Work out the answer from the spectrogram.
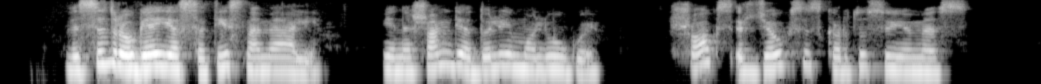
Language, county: Lithuanian, Kaunas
